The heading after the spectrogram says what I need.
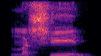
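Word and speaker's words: machine: کہیں کہیں سی کے بعد ایچ آنے سے اس کا تلفظ شا ہوتا ہے، سی کے بعد ایچ آنے سے، جیسے مشین، مشین، ٹھیک ہے، مستیش، مستیش، مستیش،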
